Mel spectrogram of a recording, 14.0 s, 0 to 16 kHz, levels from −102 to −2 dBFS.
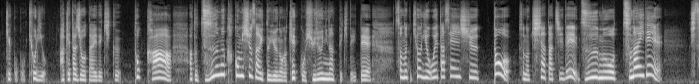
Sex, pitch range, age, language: female, 190-270 Hz, 20-39, Japanese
